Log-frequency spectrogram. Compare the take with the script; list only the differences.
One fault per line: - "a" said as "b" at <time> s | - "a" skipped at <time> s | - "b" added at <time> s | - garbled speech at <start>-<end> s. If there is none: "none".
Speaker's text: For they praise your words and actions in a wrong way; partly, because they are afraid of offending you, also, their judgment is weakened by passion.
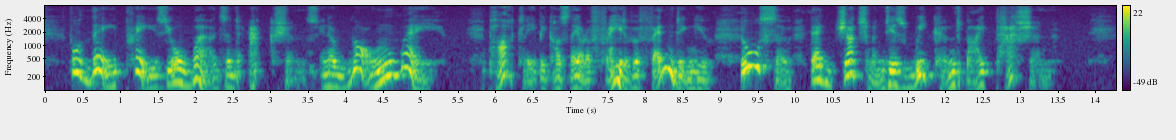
none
